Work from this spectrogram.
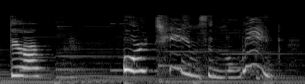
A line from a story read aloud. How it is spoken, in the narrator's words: shouted Sister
